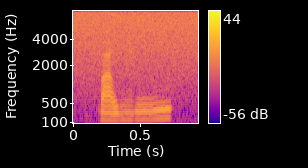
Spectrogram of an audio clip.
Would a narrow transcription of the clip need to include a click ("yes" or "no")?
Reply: no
